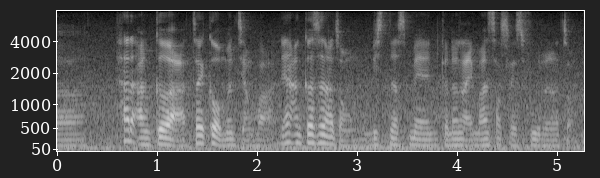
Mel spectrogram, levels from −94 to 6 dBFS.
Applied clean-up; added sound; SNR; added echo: none; none; none; none.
